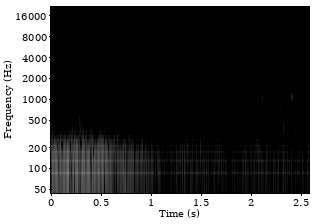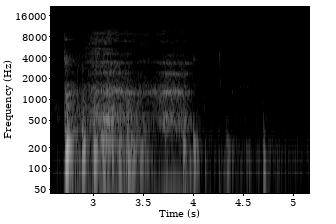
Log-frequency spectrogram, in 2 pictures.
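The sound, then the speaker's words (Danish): After a quiet stretch, a person taking a vodka shot draws a sudden harsh, breathy inhale that rasps for about a second, followed by a few smaller sputtering breaths, as if nearly choking. “Der var lige ved at kløjs i indåndingen der.”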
